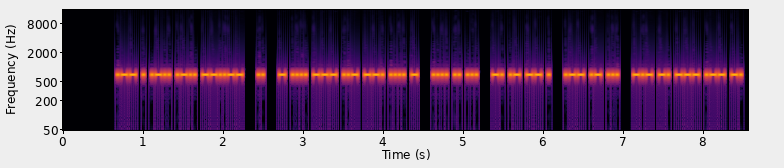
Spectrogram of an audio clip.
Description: Morse code, heard as a keyed tone, about 46 wpm, 700 Hz. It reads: WELL, I THOUGHT HIS NAME WAS KNOWN
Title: Sentences from Top 1000 Words - Review Part 5 - 45wpm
